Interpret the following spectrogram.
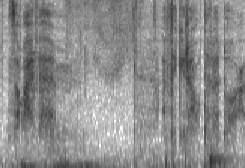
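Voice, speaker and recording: A woman whispers while noticeable background noise carries on behind her. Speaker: ASMR creator. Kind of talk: casual talk to camera. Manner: soft-spoken, quiet.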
